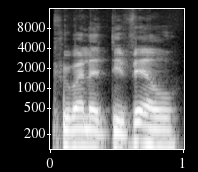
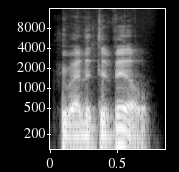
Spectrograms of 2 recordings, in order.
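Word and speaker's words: Cruella de Vil: and always has been allegedly Cruella div not Kella DeVille oh hey look it's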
